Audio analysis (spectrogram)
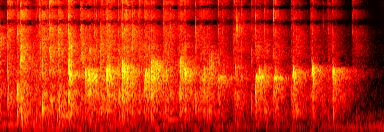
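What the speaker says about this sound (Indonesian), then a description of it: "Tepuk tangan teman-teman." A school class applauds in a classroom after a lesson, with a burst of many hands clapping in quick, uneven rhythm, fairly close and clear, thinning out and fading at the end.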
